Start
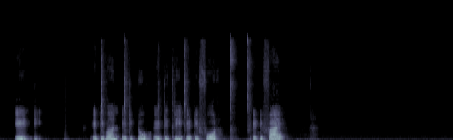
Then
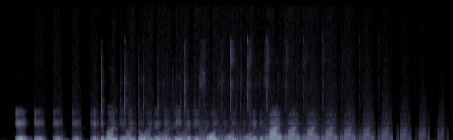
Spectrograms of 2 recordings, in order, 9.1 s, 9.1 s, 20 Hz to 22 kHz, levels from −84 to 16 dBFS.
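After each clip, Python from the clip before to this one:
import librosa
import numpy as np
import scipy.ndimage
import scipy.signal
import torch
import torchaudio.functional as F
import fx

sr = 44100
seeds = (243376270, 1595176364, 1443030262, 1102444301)

y = fx.echo_crushed(x, sr, ms=373, feedback_pct=80, bits=8, wet_db=-8)
y = y * 10.0 ** (-6.5 / 20.0)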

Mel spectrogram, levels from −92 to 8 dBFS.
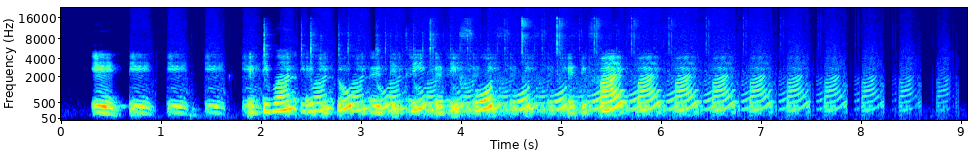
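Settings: y = fx.low_shelf(x, sr, hz=66.0, db=-9.0)
y = y * 10.0 ** (5.0 / 20.0)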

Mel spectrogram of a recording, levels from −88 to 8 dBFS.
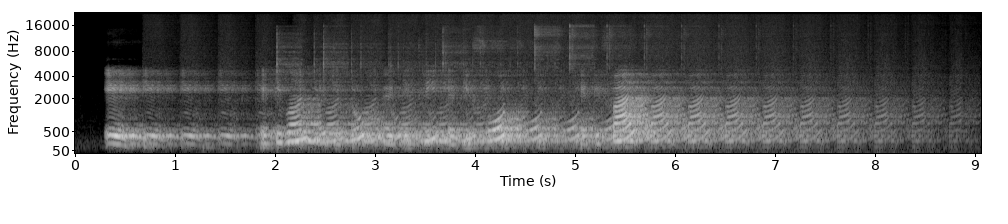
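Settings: y = fx.rev_gated(x, sr, seeds[0], gate_ms=260, shape='flat', drr_db=2.0)
y = y * 10.0 ** (6.5 / 20.0)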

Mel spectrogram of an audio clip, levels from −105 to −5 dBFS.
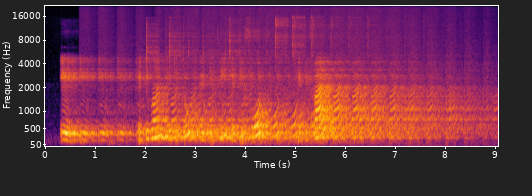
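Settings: y = fx.echo_wet_bandpass(x, sr, ms=892, feedback_pct=66, hz=770.0, wet_db=-15.0)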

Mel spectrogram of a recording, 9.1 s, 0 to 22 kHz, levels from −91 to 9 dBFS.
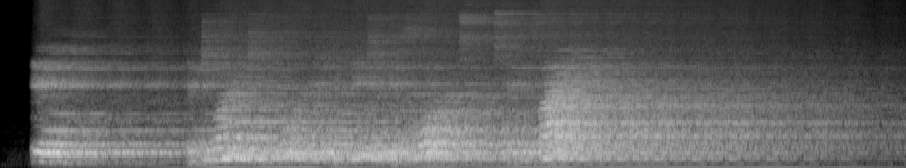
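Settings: y = fx.law_mismatch(x, sr, coded='A')
y = fx.doubler(y, sr, ms=24.0, db=-11.0)
y = fx.rev_shimmer(y, sr, seeds[1], rt60_s=1.3, semitones=7, shimmer_db=-8, drr_db=-10.5)
y = y * 10.0 ** (-7.5 / 20.0)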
